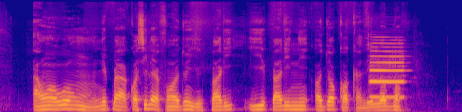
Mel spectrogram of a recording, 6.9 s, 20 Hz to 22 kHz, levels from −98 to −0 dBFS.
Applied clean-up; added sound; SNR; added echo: none; Wind instrument, woodwind instrument; 0 dB; none.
